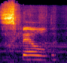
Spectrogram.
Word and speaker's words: SPLD: SPLD stood for Silent Protest by Lying Down. Toki pronounced it spilled.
